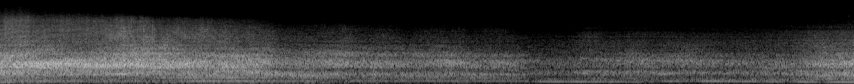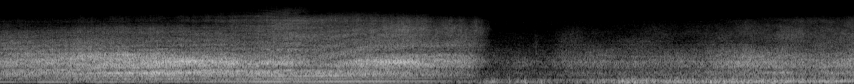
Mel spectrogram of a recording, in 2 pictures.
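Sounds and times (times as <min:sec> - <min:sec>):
car engine revving past: 0:07.0 - 0:13.5.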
